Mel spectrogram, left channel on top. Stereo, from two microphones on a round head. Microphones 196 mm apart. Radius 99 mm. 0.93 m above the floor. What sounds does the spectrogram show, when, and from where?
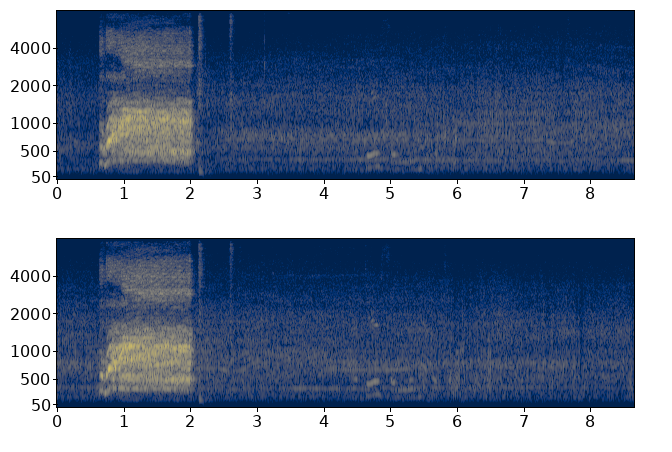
0.6 s a scream: 5° left (ahead or behind), 0.7 m; by 2.0 s 30° right (ahead or behind), 0.8 m
2.1 s a squeak: 10° left (ahead or behind), 1.1 m
4.4 s a woman speaking: 20° right (ahead or behind), 0.8 m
